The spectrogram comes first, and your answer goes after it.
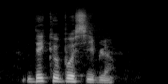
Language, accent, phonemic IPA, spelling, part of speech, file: French, France, /dɛ k(ə) pɔ.sibl/, dès que possible, adverb, LL-Q150 (fra)-dès que possible.wav
- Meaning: as soon as possible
